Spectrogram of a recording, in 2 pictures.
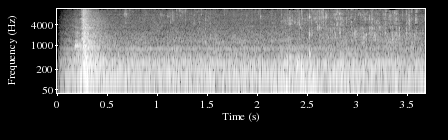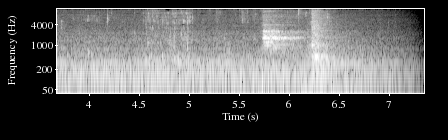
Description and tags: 13 bebent de la font
Grabación del sonido de beber agua en una fuente canaletes en el campus de Upf-Poblenou. Grabado con zoom H2 y editado con Audacity
Recording of the sound of a waterfountain in Upf-Poblenou Campus. Recorded with Zoom H2 and edited with Audacity.
agua, campus-upf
